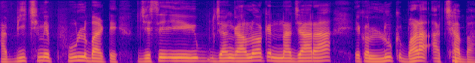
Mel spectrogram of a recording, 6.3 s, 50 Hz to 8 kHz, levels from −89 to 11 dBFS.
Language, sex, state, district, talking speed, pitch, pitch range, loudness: Bhojpuri, male, Bihar, Muzaffarpur, 140 wpm, 150 Hz, 140-165 Hz, -20 LUFS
